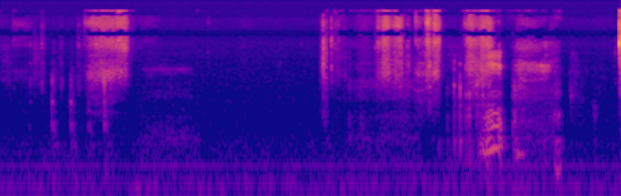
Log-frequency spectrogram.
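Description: Faint rustling and rubbing of cardstock being handled and stamped, with a few soft clicks and a longer stretch of rubbing about three seconds in.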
